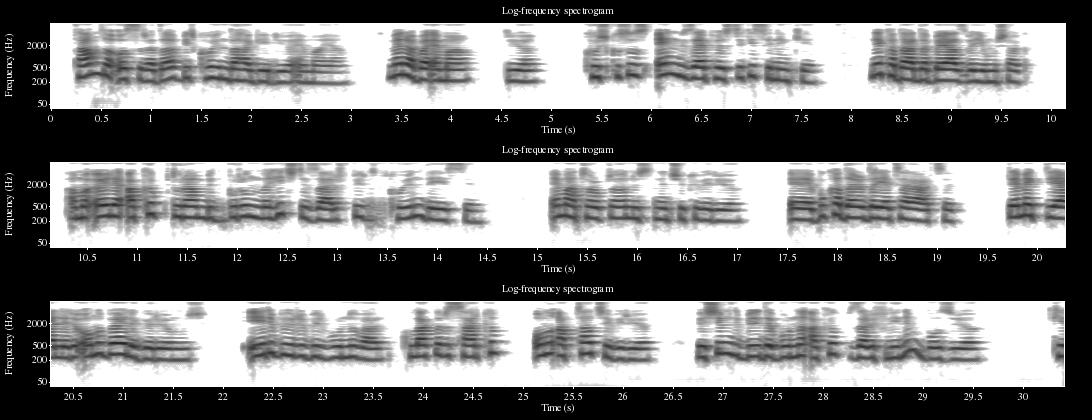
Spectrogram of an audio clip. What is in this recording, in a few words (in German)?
türkisch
